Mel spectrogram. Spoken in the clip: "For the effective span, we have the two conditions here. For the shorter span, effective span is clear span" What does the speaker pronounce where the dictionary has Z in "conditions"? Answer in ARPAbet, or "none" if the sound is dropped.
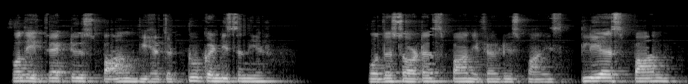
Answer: none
